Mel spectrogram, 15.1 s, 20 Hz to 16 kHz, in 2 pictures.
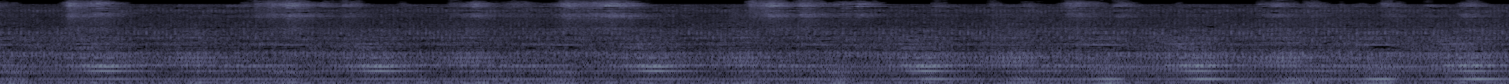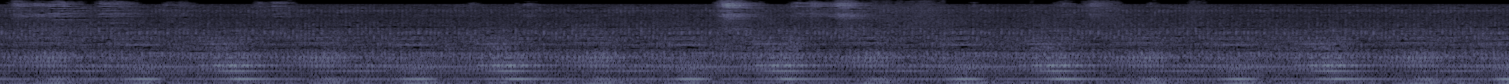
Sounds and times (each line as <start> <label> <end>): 0.0 ceiling fan 15.0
